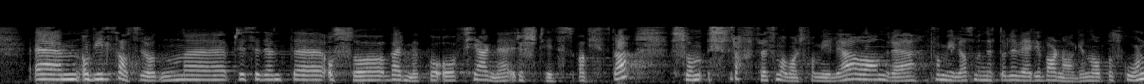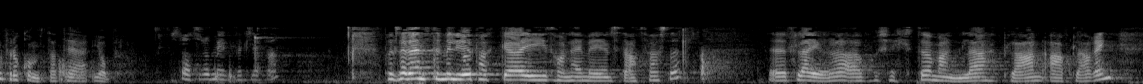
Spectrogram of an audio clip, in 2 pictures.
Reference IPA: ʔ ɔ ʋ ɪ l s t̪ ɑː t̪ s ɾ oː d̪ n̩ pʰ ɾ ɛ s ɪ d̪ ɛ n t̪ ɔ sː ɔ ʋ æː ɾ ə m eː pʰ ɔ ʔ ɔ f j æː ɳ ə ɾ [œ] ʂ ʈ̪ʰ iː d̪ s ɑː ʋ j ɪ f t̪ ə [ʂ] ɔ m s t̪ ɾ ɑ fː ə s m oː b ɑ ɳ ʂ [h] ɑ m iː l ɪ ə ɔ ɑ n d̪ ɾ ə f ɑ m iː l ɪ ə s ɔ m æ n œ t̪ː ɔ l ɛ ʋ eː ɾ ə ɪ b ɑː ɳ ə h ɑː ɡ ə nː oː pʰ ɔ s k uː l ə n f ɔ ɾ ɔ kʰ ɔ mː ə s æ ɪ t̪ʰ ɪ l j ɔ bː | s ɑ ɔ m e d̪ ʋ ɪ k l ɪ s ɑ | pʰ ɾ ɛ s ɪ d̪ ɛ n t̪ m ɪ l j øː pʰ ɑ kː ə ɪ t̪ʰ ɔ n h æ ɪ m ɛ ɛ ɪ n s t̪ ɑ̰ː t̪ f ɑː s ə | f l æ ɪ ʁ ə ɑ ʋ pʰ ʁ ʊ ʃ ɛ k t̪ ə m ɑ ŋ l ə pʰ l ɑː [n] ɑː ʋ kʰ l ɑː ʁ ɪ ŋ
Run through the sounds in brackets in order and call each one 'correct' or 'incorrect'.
correct, incorrect, incorrect, correct

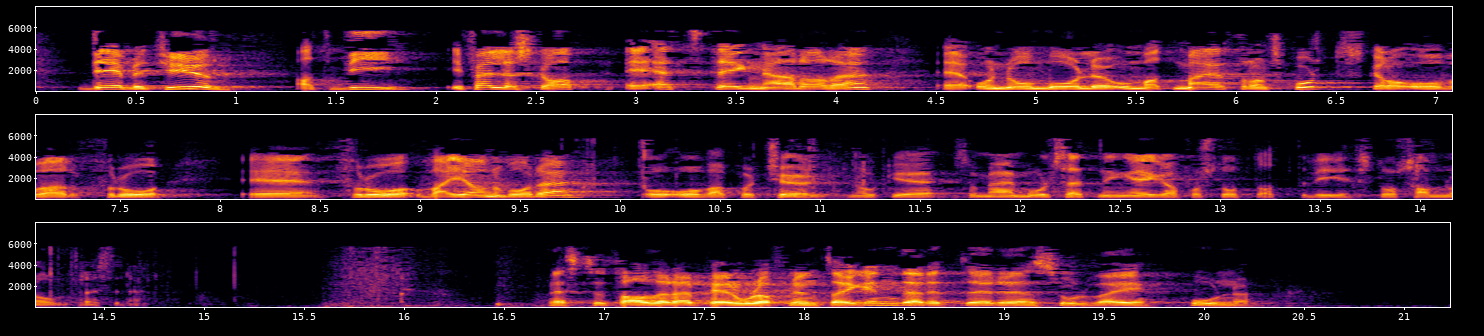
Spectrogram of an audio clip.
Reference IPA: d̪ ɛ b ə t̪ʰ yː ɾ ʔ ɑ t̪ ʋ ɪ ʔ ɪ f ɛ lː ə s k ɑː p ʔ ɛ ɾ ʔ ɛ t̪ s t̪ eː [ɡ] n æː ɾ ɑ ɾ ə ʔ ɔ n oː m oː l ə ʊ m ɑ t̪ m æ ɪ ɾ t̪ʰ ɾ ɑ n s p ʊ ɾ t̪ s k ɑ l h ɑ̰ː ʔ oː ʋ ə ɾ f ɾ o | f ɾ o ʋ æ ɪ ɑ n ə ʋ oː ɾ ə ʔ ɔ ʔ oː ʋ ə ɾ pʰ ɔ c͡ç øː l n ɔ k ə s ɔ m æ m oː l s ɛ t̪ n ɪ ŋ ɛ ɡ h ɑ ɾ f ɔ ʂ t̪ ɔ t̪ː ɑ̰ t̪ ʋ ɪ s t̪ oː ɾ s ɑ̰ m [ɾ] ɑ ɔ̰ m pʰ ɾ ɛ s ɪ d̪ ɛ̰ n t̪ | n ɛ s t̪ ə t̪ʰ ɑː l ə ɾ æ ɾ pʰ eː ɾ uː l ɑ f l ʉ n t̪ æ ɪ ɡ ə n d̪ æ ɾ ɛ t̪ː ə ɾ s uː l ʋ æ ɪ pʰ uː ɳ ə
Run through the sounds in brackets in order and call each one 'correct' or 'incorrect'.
correct, incorrect

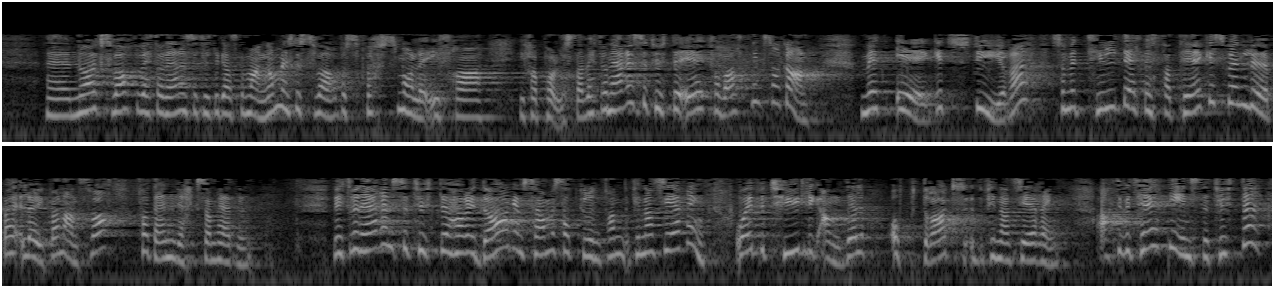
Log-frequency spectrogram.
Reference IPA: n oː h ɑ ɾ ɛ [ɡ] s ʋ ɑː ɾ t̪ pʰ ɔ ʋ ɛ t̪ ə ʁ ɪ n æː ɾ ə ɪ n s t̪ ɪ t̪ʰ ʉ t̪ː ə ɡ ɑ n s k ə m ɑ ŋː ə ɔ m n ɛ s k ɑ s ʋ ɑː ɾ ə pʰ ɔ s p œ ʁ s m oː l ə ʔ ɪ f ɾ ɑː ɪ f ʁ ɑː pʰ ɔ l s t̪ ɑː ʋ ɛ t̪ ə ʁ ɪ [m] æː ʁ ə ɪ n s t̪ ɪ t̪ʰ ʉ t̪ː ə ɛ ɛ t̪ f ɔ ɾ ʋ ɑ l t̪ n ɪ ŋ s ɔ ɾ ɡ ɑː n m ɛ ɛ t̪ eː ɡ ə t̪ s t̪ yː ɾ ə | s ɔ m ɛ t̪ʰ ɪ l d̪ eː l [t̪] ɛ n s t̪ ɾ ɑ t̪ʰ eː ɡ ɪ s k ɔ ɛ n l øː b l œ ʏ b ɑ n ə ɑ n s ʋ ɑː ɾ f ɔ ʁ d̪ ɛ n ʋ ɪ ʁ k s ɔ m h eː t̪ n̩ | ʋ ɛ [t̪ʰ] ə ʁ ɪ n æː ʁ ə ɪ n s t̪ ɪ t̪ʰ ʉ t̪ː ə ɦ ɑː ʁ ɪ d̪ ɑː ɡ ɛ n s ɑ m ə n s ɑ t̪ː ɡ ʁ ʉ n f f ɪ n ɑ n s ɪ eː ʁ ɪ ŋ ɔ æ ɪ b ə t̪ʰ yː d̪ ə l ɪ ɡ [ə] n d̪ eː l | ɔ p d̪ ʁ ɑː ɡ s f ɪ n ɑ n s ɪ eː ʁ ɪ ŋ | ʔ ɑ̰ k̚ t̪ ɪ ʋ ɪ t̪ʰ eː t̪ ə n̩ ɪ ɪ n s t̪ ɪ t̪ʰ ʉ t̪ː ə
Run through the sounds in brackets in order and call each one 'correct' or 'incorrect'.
correct, incorrect, correct, incorrect, incorrect

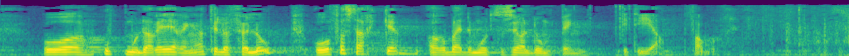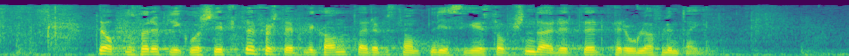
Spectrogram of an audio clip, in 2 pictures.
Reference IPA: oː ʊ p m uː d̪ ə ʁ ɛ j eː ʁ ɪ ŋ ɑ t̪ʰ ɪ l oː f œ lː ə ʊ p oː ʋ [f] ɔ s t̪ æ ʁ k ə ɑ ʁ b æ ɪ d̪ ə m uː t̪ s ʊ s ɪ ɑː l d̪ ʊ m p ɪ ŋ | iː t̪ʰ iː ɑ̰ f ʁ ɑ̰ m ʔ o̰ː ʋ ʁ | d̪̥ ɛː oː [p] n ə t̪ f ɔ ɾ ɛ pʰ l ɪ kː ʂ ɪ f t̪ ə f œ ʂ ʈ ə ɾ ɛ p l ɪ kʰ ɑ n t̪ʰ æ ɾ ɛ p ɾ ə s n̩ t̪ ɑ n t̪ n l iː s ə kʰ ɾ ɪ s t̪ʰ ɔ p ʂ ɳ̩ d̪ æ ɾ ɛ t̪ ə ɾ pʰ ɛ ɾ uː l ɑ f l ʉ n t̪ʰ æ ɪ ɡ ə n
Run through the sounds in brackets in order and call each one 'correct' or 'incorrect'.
correct, correct

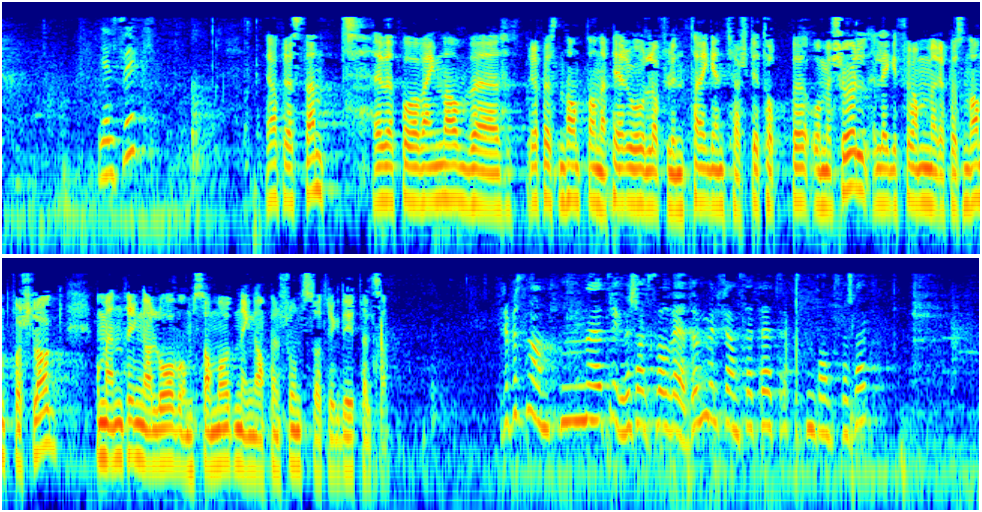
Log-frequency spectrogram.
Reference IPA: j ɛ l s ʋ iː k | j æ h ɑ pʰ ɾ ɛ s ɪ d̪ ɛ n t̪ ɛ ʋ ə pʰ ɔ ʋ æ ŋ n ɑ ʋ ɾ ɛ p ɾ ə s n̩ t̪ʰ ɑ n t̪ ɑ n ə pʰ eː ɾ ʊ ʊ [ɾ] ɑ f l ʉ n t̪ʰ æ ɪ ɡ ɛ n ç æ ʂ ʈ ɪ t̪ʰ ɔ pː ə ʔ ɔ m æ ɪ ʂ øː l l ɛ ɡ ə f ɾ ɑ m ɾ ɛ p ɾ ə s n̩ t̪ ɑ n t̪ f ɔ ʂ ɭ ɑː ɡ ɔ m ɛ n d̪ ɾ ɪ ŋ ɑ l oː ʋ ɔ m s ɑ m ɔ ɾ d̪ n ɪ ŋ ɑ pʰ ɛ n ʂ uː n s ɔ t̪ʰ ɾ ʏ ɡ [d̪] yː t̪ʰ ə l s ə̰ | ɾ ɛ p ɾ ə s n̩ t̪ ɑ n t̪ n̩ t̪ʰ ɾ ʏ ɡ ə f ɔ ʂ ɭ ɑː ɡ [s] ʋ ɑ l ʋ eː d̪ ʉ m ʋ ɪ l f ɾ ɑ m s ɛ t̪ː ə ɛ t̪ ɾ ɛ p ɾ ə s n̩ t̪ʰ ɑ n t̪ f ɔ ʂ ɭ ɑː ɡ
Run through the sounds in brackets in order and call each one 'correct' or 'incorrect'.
incorrect, correct, correct

